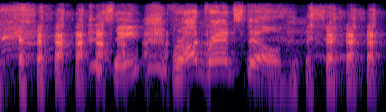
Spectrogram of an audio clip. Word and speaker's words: Chamillionaire: Millionaire. Did I say it wrong? He said Chamillionaire. It's Chamillionaire. Chamillionaire.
